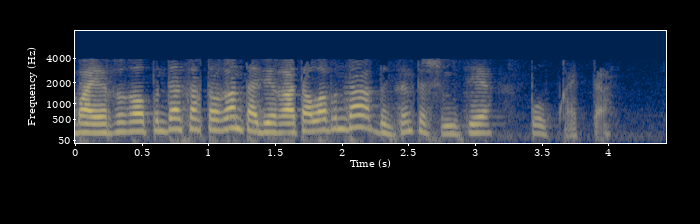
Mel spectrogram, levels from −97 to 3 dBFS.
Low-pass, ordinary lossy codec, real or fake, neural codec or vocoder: 7.2 kHz; AAC, 16 kbps; real; none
